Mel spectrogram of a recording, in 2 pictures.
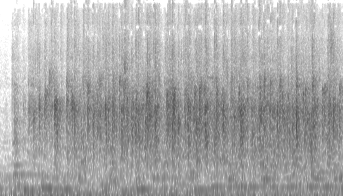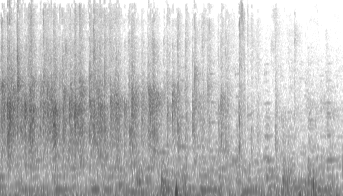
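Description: Sustained audience applause, many hands clapping in a dense, steady crackle that stays loud for about ten seconds before easing slightly at the end.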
